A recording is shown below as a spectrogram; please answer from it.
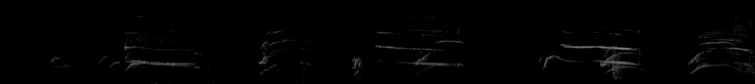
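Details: Two rescued baby kittens rushing at food and demanding more milk after their meal; a run of insistent, high, arching mews, several overlapping, each a second or less, with faint background hiss indoors.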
